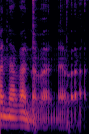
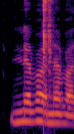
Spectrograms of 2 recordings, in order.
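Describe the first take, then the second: First: Much lower, trailing never, never, never. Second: Loud exasperated never, never. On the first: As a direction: drop way down for the last nevers. Exasperated repeated never. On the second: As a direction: belt out the first nevers. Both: Real, not acted.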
